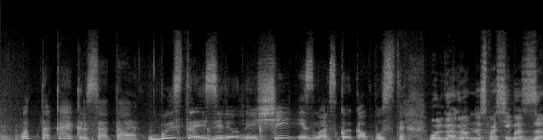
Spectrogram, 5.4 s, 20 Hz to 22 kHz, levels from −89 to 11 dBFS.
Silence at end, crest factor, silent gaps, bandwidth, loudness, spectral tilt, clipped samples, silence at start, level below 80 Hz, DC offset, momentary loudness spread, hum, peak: 0 s; 16 dB; none; 17 kHz; -26 LUFS; -3.5 dB/octave; under 0.1%; 0 s; -68 dBFS; under 0.1%; 4 LU; none; -10 dBFS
